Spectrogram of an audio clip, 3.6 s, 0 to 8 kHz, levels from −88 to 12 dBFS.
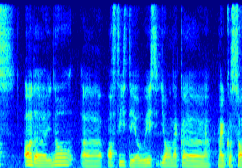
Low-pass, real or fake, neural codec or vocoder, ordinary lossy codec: none; real; none; none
